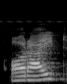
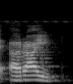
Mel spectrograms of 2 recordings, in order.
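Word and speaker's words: alright: यहां पर ल छूट गया है। अराइट है यानी एल साइलेंट है। इसमें क्या है? एल साइलेंट है। अराइट बिल्कुल सही।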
